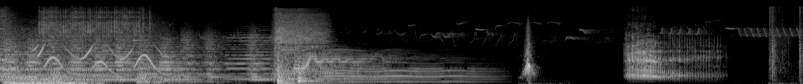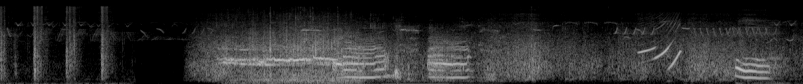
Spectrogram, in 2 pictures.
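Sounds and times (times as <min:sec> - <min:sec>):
sharp taps like footsteps: 0:07.7 - 0:09.4.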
